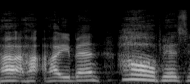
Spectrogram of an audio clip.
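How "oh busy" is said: put-on breathless voice, much higher. Acting out someone's reply to a greeting, imitating someone out of breath. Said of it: "You need some oxygen?".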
